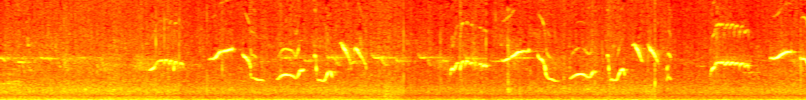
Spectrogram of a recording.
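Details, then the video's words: Lure recording of Magpie-robin song meant to stir a lazy bird into singing: rich sequences of whistled, swooping notes and rapid slurred phrases in two main bursts, with a constant low hum underneath. "PANCINGAN KACER MALES BUNYI"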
